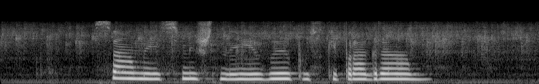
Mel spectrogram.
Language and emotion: Russian, sad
